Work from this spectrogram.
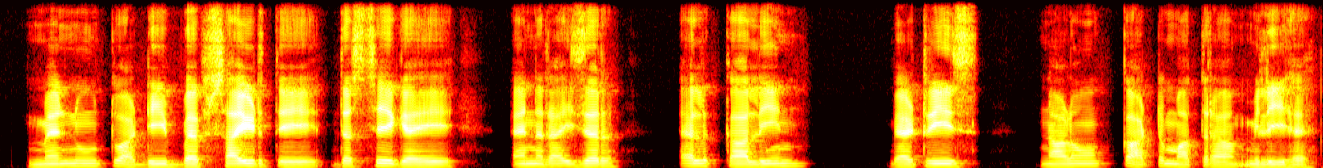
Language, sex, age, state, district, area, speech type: Punjabi, male, 45-60, Punjab, Rupnagar, urban, read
